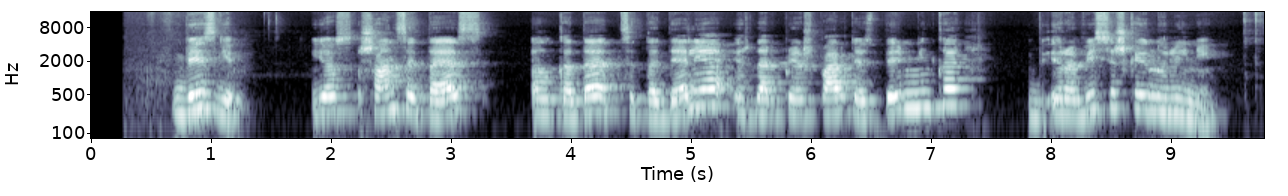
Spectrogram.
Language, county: Lithuanian, Vilnius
